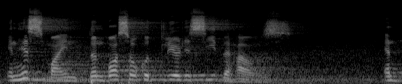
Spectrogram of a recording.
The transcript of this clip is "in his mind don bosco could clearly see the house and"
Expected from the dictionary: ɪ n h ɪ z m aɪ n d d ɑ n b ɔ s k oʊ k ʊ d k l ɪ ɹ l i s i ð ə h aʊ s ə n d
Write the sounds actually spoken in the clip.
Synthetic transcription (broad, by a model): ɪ n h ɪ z m aɪ n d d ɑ n b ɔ s oʊ k ʊ d k l ɪ ɹ l i s i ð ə h aʊ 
